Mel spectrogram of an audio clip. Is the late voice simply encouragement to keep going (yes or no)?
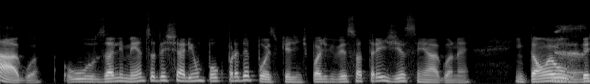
yes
